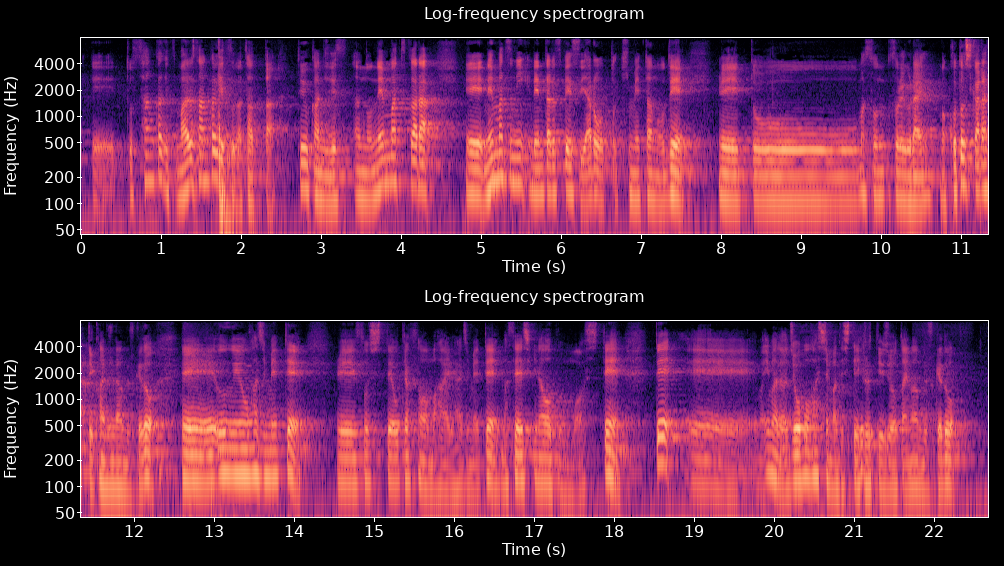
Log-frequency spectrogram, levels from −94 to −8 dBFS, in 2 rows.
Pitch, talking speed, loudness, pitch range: 110 Hz, 370 characters per minute, -28 LUFS, 100-130 Hz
